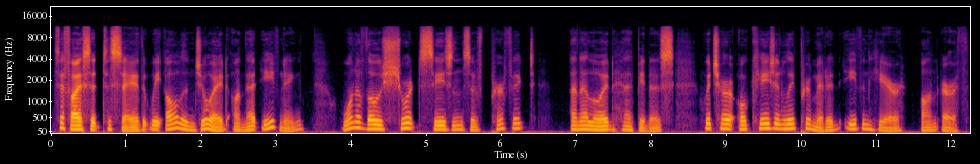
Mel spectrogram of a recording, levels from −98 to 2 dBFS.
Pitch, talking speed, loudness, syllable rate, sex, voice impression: 120 Hz, 135 wpm, -20 LUFS, 4.8 syllables/s, male, very masculine, very adult-like, very middle-aged, very thick, tensed, powerful, bright, soft, very clear, fluent, very cool, very intellectual, sincere, very calm, very mature, very friendly, very reassuring, unique, very elegant, slightly wild, sweet, slightly lively, very kind, slightly modest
